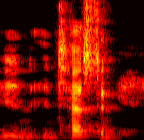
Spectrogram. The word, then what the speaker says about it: intestine: So remember the in is pronounced in intestine.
